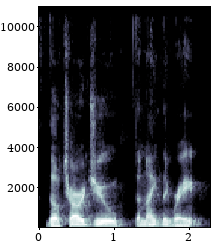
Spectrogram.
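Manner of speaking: ordinary delivery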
